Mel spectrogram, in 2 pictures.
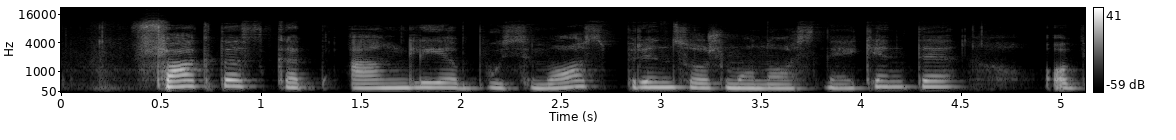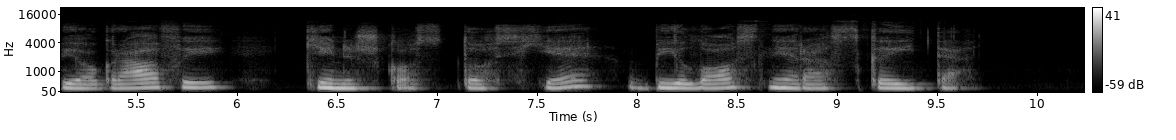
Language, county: Lithuanian, Vilnius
